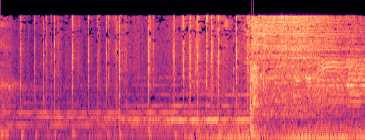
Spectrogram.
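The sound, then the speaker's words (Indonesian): Rapid, irregular key clicks of someone typing a financial report and designs on a computer keyboard, for about five seconds before a louder, steady sound swells in and masks the typing. “Lanjut aku menyalakan komputer dan segera mengetik laporan keuangan dan juga beberapa desain yang konsumen pesan sejak tadi pagi.”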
